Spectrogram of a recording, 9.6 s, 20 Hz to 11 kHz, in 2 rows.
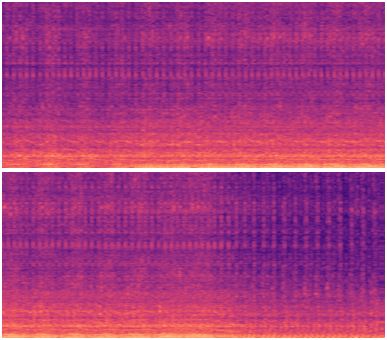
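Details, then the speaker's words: Carbureted Ural Sahara twin with new-style starter, enrichners just pushed in, 40 degrees out and cold, needing several minutes' warm-up: steady, even idle putter with a quick throttle blip settling straight back; idles cleanly. "that she's gonna idle and with it being carbureted and it being 40 degrees out before you were going to take off you'd want to let it warm up for several minutes"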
